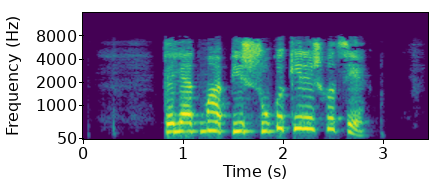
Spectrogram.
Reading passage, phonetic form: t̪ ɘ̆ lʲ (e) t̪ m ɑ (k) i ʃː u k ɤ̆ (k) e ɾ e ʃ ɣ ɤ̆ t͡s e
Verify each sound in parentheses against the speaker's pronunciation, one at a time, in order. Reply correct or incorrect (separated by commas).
incorrect, incorrect, correct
